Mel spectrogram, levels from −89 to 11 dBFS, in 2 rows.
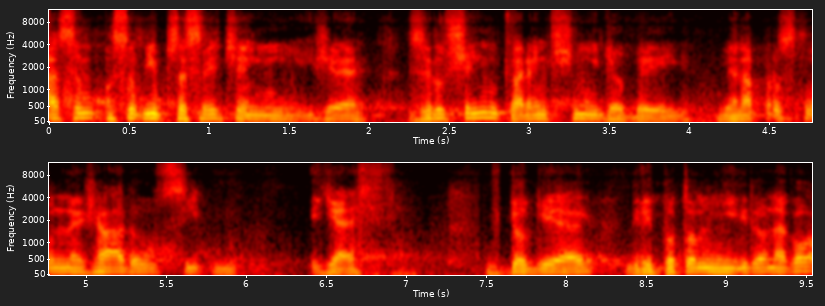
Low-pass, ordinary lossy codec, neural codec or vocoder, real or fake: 10.8 kHz; Opus, 16 kbps; codec, 24 kHz, 1.5 kbps, HILCodec; fake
